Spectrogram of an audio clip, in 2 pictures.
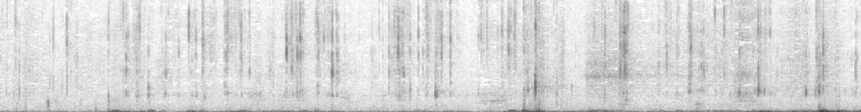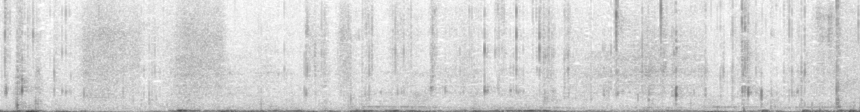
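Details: Miniature Pinscher, male, eating one boiled egg for the first time: steady run of moist chomps and lip smacks, irregular but continuous, with a few louder bites midway, close-up against a faint low hum.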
